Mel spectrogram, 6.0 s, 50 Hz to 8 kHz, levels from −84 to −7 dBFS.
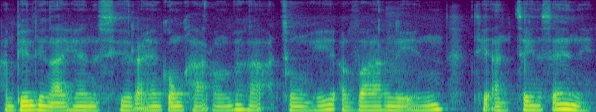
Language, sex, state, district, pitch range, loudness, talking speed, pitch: Mizo, male, Mizoram, Aizawl, 105-120 Hz, -19 LUFS, 230 wpm, 110 Hz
